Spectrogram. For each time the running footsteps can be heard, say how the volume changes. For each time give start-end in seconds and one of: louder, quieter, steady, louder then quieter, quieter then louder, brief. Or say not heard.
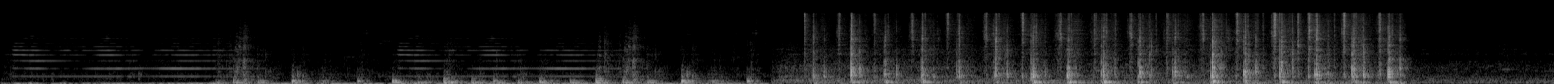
2.1-14.1 louder.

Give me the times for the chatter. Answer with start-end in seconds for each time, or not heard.
not heard.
